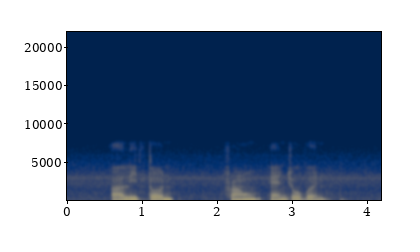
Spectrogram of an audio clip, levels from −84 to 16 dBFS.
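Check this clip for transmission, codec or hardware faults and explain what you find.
The speech carries overlap-add ripple throughout. The frames were resynthesised with windows whose overlap fails to sum to a flat gain, so the level swings by about 6 dB once per frame, around fifty times a second, giving a fast, rough flutter.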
